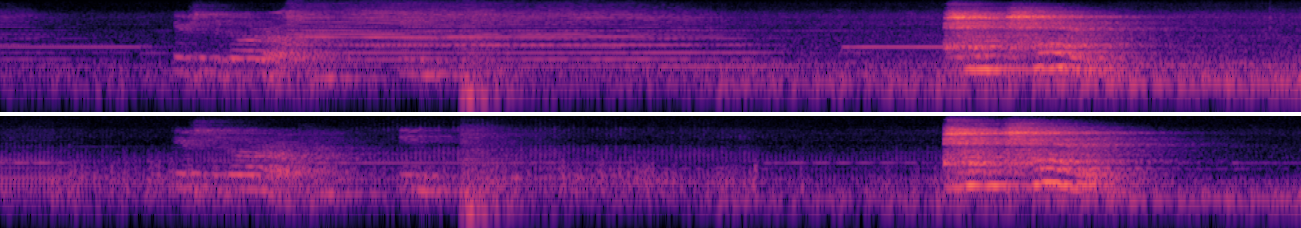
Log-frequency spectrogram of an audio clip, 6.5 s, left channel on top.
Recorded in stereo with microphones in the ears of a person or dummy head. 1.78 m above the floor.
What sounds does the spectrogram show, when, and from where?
0.9 s a woman speaking: 20° left (ahead or behind), 0.8 m
2.3 s a cupboard door: centre (ahead or behind), 1.5 m
4.7 s throat clearing: 25° right (ahead or behind), 0.6 m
